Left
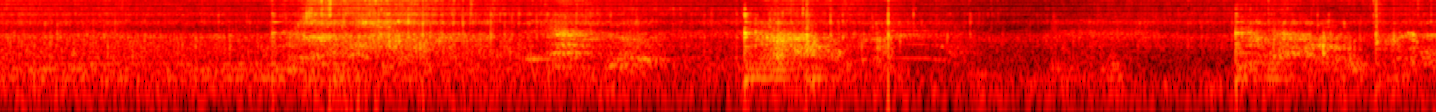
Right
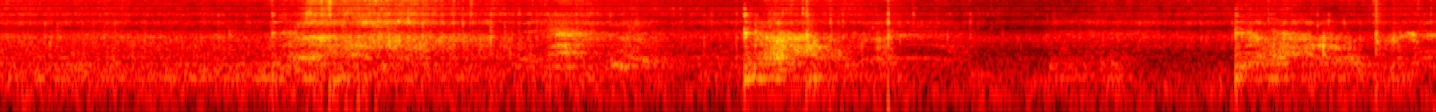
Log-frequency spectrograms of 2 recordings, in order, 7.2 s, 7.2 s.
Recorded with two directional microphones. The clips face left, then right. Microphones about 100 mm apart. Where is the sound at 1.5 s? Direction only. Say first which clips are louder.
Right 2 dB; 30° right (ahead or behind).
